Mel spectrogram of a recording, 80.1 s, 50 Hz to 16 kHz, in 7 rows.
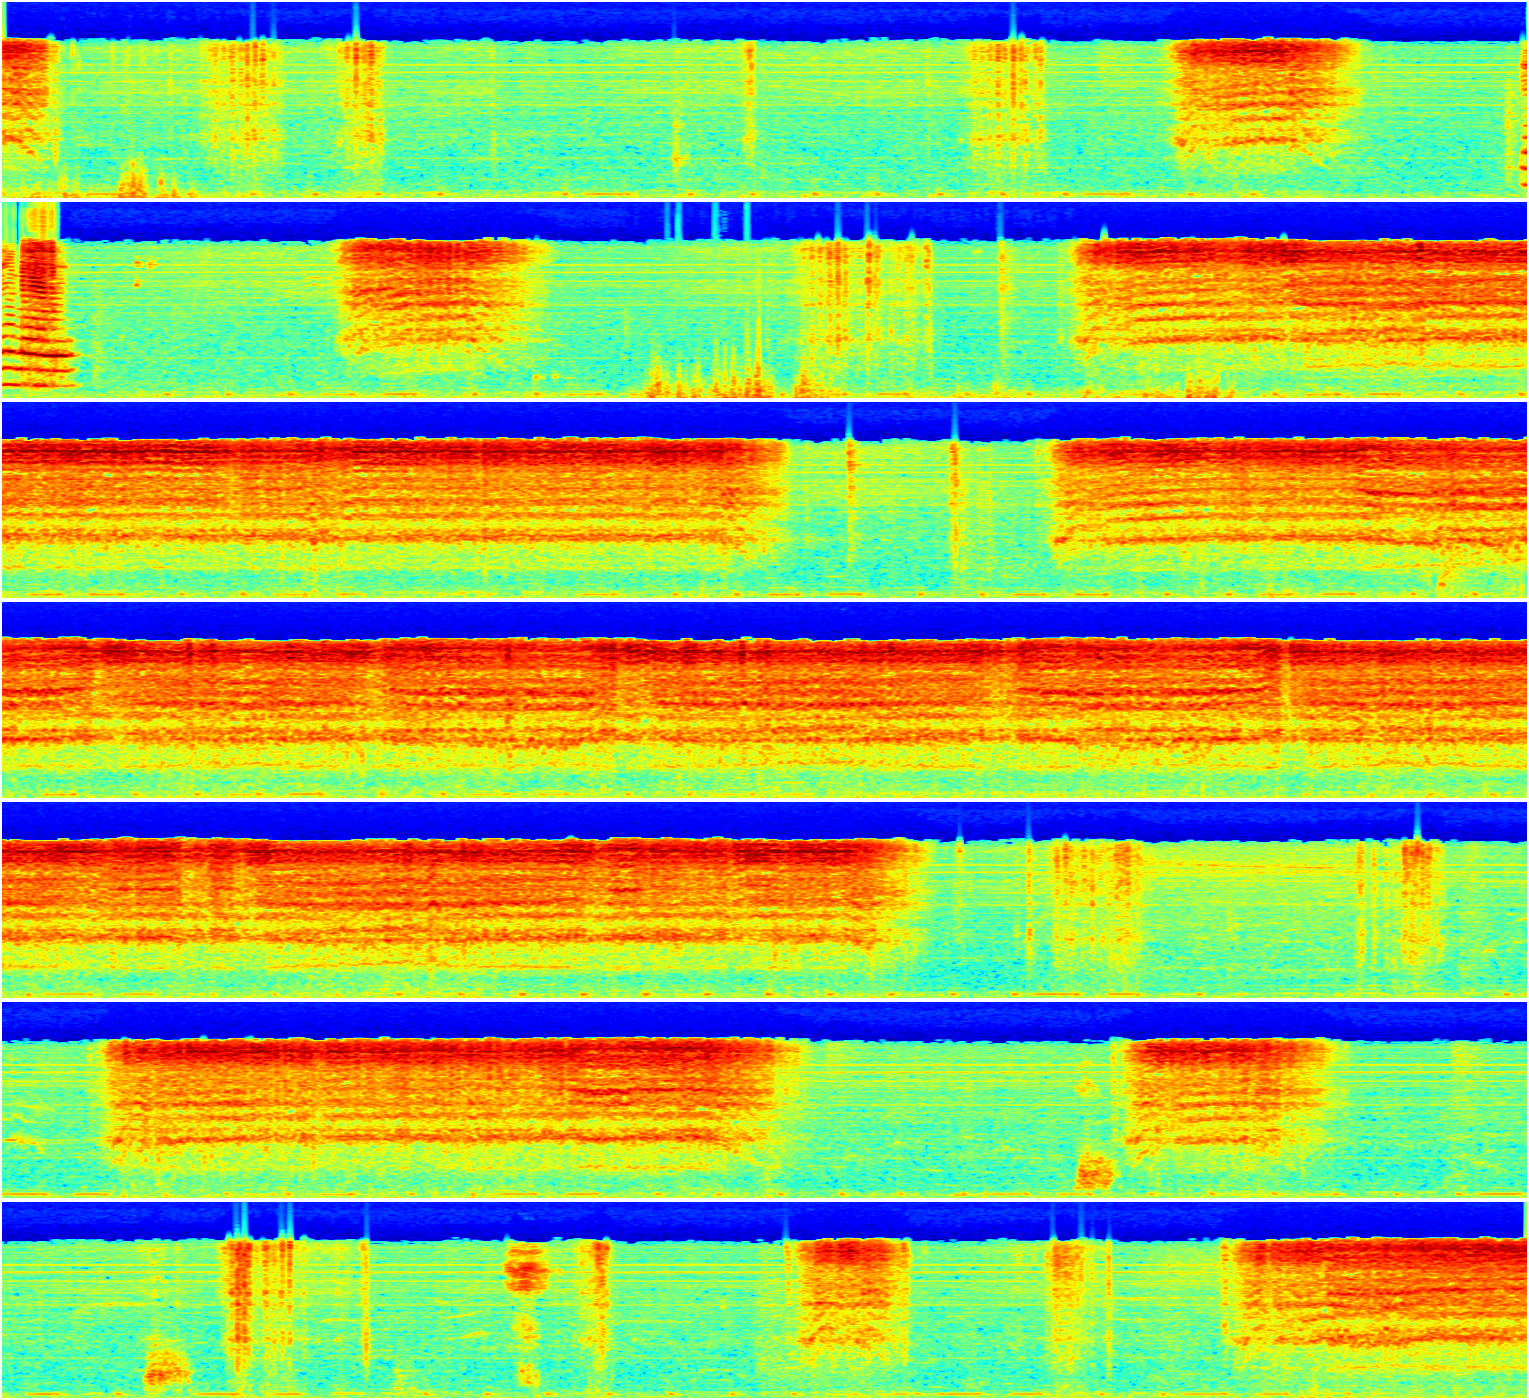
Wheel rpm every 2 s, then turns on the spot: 30, 10, 0, 10, 60, 0, 10, 60, 10, 30, 150, 160, 160, 160, 40, 70, 160, 160, 160, 160, 160, 160, 160, 160, 160, 160, 30, 0, 10, 140, 160, 60, 20, 50, 0, 20, 0, 40, 10, 140.
0-4 6-8 70-72 74-76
